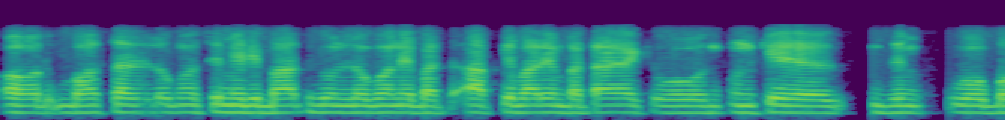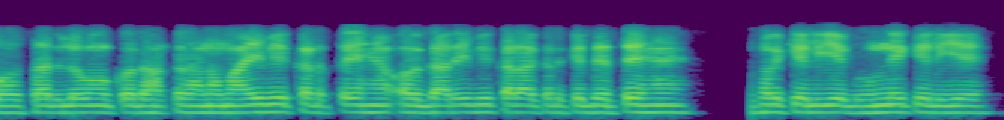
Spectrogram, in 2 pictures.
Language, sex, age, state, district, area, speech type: Urdu, male, 18-30, Bihar, Purnia, rural, conversation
